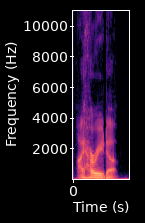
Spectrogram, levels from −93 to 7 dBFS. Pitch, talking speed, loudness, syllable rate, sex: 120 Hz, 210 wpm, -16 LUFS, 6.3 syllables/s, male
